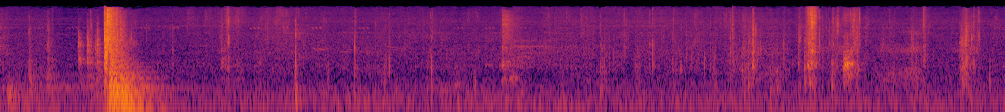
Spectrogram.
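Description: A pickup truck's tailgate slams shut with one loud thud about a second in, then footsteps and light knocks on pavement.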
